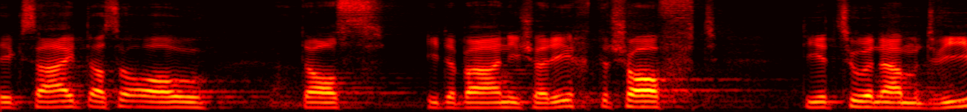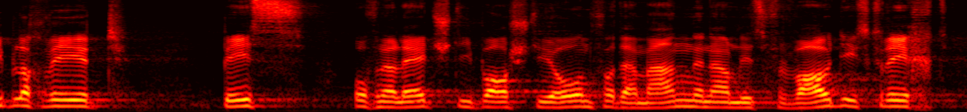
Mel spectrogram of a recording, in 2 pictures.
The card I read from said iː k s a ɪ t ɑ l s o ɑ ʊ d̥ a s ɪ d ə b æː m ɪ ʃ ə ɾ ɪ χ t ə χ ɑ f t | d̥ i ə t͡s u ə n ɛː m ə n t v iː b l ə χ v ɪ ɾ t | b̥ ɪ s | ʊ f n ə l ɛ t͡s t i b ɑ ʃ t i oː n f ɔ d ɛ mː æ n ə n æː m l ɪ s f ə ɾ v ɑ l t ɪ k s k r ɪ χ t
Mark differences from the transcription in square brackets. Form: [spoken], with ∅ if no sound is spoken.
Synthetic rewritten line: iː k s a ɪ t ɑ l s o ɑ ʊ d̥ [ɑ] s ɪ d ə b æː [n] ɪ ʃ ə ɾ ɪ χ t ə [ʃ] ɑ f t | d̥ i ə t͡s u ə n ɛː m ə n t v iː b l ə χ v ɪ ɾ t | b̥ ɪ s | ʊ f n ə l ɛ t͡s t i b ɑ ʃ t i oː n f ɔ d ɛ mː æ n ə n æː m l ɪ s f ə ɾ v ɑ l t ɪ k s k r ɪ χ t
